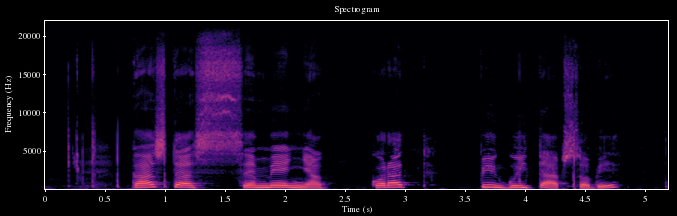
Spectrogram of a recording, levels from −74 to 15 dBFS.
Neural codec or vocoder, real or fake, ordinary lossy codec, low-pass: none; real; none; none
